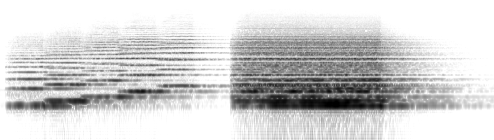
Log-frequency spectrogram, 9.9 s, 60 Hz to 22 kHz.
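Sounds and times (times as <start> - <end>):
m7b5 chord: 0.2 - 9.6.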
